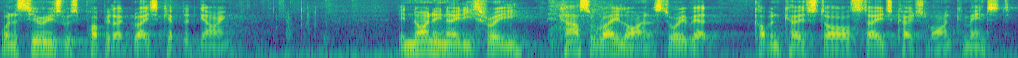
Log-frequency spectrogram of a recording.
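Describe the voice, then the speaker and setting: A man's voice: mid-range voice, moderate pace, sharp tone. A man giving an informal history lecture, reading from notes with casual asides. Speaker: presenter, radio historian. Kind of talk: slide show lecture. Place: convention presentation room. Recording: echoey hall, faint background noise.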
